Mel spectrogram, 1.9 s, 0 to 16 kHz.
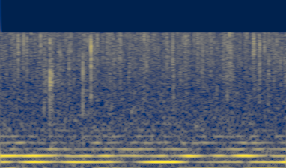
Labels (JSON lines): {"label": "biophony, midshipman", "recorder": "SoundTrap 500"}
